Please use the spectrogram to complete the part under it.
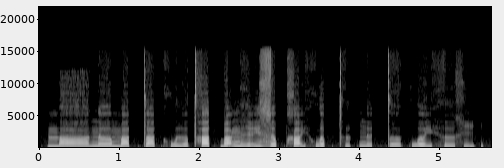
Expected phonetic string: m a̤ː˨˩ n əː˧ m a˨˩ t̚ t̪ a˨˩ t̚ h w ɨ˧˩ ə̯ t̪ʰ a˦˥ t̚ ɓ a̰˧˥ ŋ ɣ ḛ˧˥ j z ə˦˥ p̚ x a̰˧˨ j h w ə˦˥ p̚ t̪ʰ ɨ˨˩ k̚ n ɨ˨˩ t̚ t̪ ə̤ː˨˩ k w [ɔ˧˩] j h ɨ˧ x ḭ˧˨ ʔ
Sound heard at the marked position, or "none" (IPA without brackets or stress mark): ə˧˩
